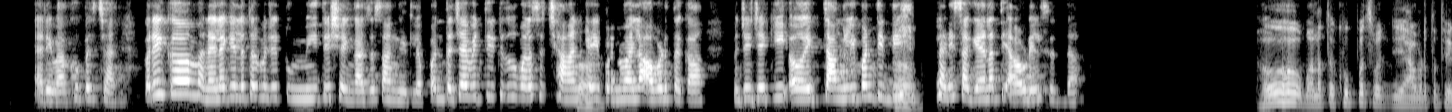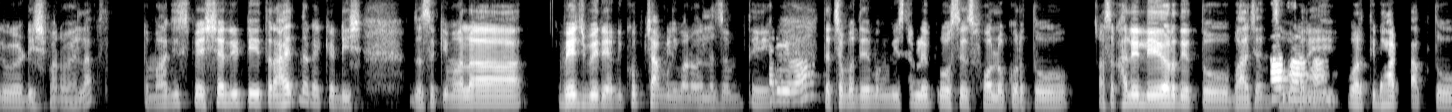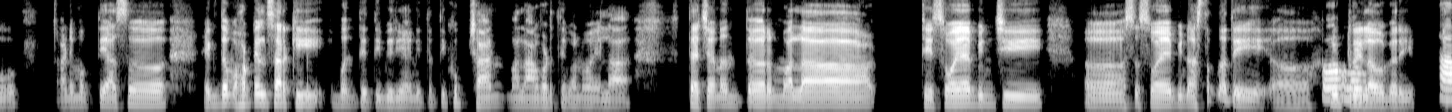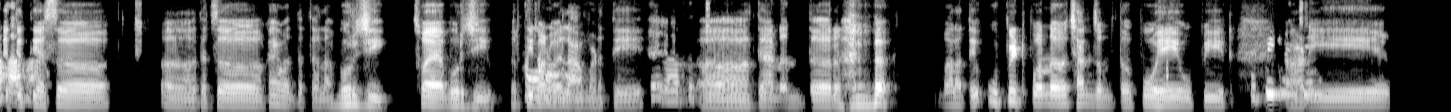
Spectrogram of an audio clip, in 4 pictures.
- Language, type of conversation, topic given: Marathi, podcast, मोकळ्या वेळेत तुला काय बनवायला आवडतं?
- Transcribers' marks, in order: tapping; joyful: "अरे वाह!"; in English: "लेयर"; in English: "न्यूट्रेला"; chuckle; other background noise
